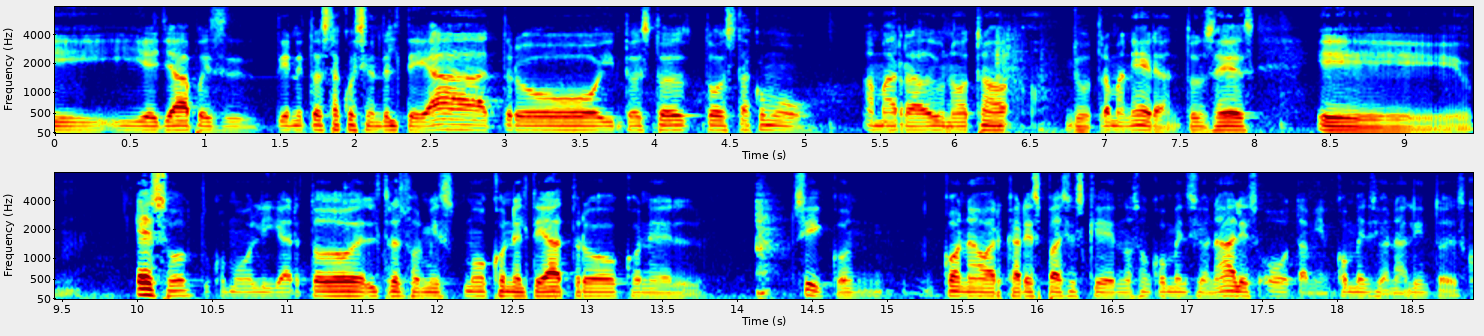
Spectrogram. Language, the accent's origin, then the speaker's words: Spanish; Cali, Valle del Cauca, Colombia; Cali es una ciudad, como el mismo nombre lo dice, Cali es una ciudad caliente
